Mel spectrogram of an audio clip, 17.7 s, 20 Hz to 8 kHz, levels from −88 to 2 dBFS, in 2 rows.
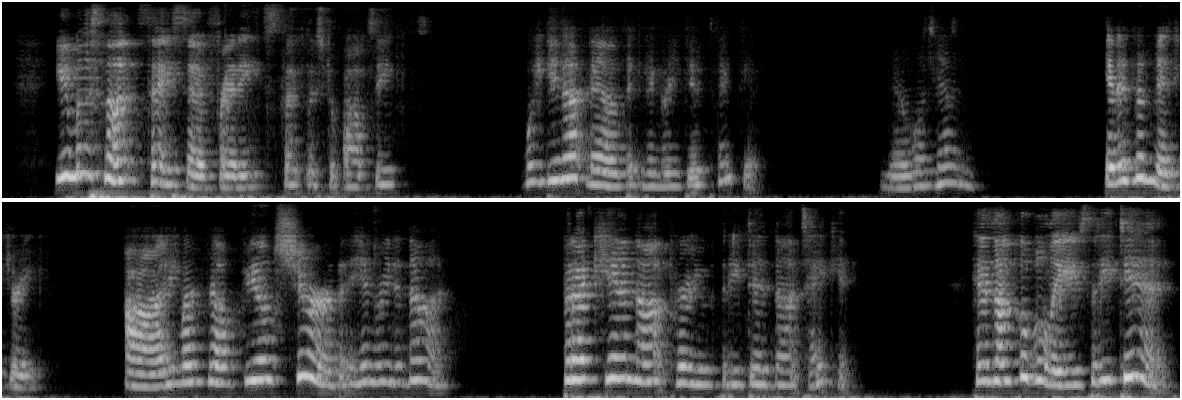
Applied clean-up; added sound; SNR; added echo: neural mask model DeepFilterNet 3.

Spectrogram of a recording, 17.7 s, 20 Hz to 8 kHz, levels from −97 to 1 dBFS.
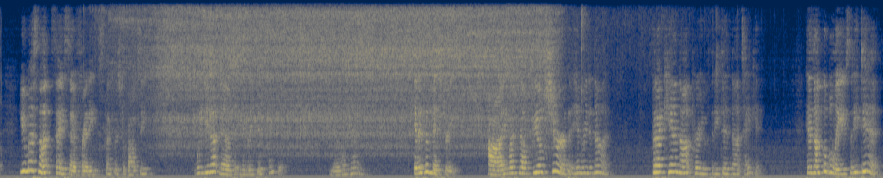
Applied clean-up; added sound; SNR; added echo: none; Bathtub (filling or washing); 10 dB; reverberation time 0.4 s.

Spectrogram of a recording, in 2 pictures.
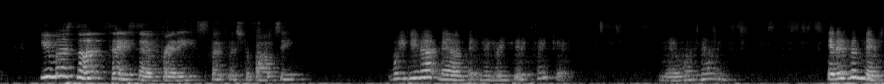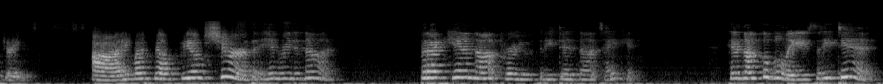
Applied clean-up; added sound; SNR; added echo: neural separator model SepFormer DNS4.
